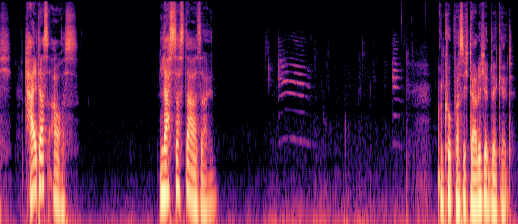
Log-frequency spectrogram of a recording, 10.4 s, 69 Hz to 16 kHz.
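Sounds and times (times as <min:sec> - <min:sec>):
speech: 0:00.0 - 0:01.6, 0:03.2 - 0:04.4, 0:08.8 - 0:10.3
cat meowing: 0:05.3 - 0:06.4, 0:07.8 - 0:08.2.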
